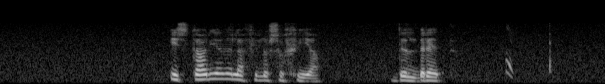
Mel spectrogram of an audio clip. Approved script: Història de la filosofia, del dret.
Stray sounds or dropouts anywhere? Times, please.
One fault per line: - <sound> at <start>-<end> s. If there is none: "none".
- chirp at 5.1-5.1 s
